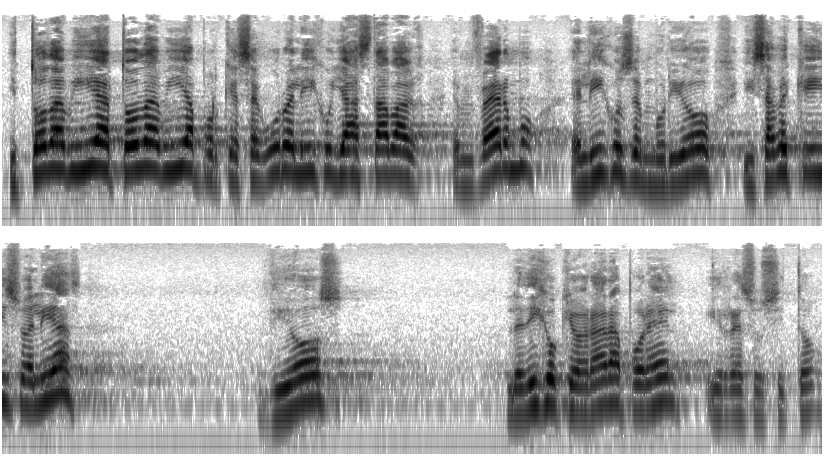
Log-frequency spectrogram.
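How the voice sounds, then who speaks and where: A man with a Mexican Spanish accent delivers a sermon in a high, ringing voice. His delivery is dramatic, jumping from loud emphasis to near hush. A long hall reverb trails every line. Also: moderate pace. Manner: dramatic, swings from loud to hushed, acts out quotes. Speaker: preacher.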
